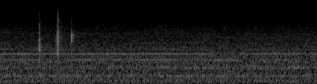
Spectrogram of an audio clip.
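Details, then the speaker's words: iPod 3rd gen after its hard drive was replaced with a 10 GB unit and the battery replaced, on first plug-in: a few light ticks, then a faint, even whir as the drive spins up and seeks normally. It boots, lights up and charges. "booting up sounds good and it lights up and it's charging the battery"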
